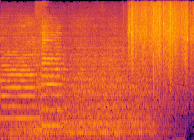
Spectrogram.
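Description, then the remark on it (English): Players in a sound-imitation game imitate a train with their voices: a sustained horn-like blast over a loud, steady rumbling clatter, with a hissing burst near the end, filling about four seconds. “They beat train every time.”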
